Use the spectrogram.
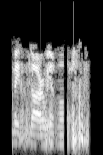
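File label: Incident Tac 1, Scanner audio recording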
